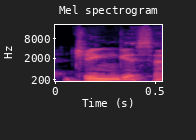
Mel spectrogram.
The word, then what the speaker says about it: Genghis: Genghis, actually. That's how they pronounce it.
